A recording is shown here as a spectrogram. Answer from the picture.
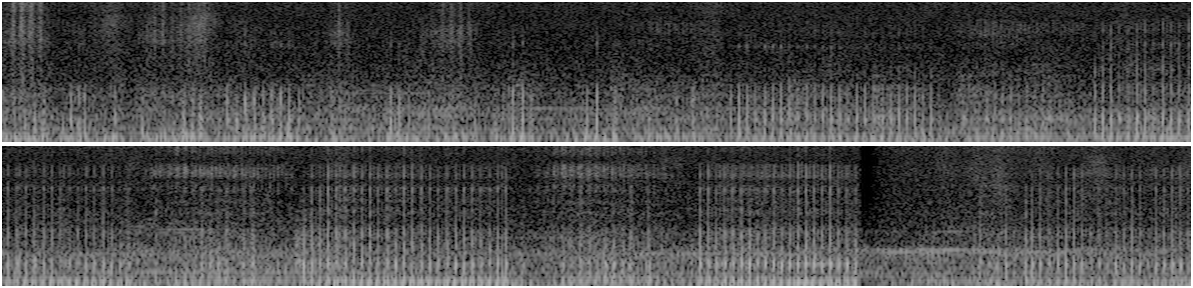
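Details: Happy, relaxed cat purring smoothly: a deep, throbbing rumble in breath-length bursts that grow louder and clearer in the second half, separated by brief quiet gaps.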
